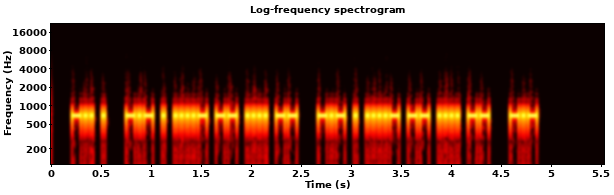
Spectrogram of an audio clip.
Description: Morse code, heard as a keyed tone, about 37 wpm, 700 Hz. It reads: DE KE4MHM KE4MHM K
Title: Speed-Racing Common QSO Phrases Encore - 40wpm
